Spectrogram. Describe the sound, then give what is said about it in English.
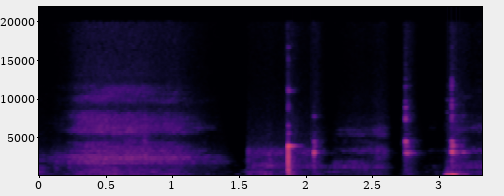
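Beer pours into new glasses with a steady, foamy hiss for about a second and a half, then stops, followed by a few sharp glass clinks and a soft thud as a glass is set down. “Look at that pour on these new glasses.”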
